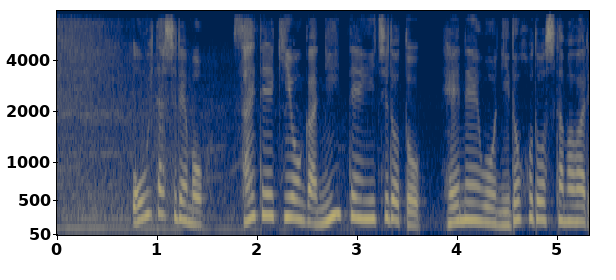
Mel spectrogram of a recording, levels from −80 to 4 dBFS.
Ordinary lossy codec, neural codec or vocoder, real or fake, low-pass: none; none; real; 7.2 kHz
